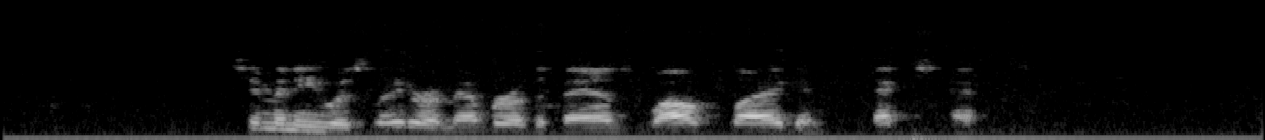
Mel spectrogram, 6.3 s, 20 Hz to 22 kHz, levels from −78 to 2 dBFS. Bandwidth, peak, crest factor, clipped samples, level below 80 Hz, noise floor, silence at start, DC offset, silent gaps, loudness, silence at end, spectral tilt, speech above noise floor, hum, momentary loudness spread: 15.5 kHz; -6 dBFS; 22 dB; under 0.1%; -46 dBFS; -50 dBFS; 0.7 s; under 0.1%; none; -27 LUFS; 0.7 s; -6 dB/octave; 24 dB; none; 16 LU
